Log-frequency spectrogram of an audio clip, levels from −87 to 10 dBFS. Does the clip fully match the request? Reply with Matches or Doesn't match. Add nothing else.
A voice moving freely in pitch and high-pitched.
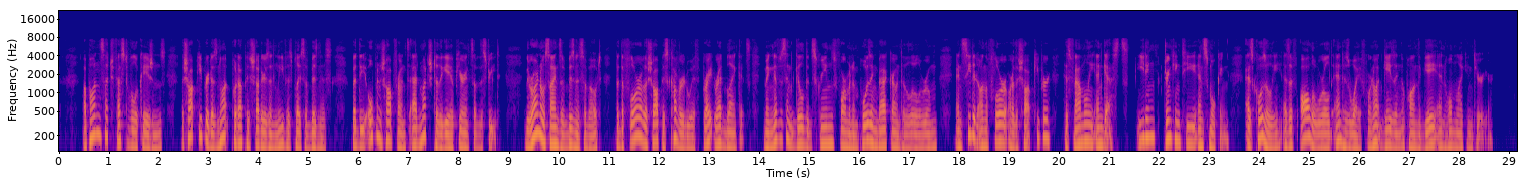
Doesn't match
